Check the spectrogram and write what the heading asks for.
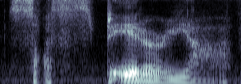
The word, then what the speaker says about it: Suspiria: I'm going to move on to the next film, which is an Argento film, Suspiria. Or if you say it like the theatrical trailer, Suspiria.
